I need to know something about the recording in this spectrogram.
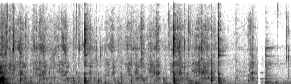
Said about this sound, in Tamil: கட்டி இல்லாமல் நல்லா மாவை நல்லா கரைச்சிக்கோங்க.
